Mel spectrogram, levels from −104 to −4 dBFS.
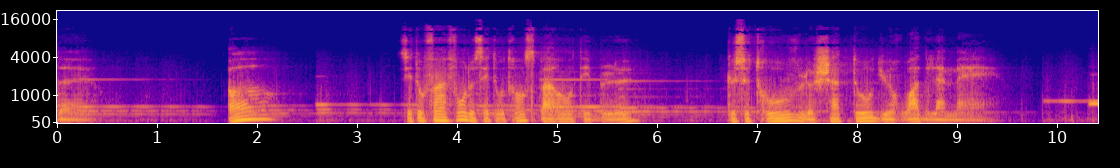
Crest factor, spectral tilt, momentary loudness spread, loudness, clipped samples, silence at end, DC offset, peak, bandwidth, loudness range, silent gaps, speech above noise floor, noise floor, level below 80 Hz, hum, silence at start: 22 dB; -5.5 dB/octave; 21 LU; -26 LUFS; under 0.1%; 0 s; under 0.1%; -6 dBFS; 12.5 kHz; 4 LU; none; 33 dB; -59 dBFS; -46 dBFS; none; 0 s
